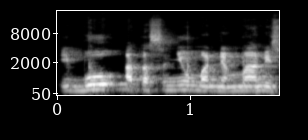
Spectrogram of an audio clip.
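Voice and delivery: soft, tender reading of a farewell letter; a lightly voiced, tender farewell note. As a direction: read it gently, like a letter from a child. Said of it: "itu bacanya indah benar".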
